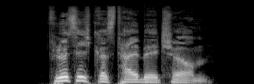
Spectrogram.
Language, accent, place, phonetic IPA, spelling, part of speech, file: German, Germany, Berlin, [ˈflʏsɪçkʁɪsˌtalˌbɪltʃɪʁm], Flüssigkristallbildschirm, noun, De-Flüssigkristallbildschirm.ogg
- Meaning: liquid crystal display (LCD)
